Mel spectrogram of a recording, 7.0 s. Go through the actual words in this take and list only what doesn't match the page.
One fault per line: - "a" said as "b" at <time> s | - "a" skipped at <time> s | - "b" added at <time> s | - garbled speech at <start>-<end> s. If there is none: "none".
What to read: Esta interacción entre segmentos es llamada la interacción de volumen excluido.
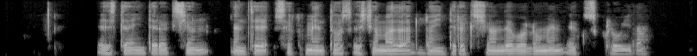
none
